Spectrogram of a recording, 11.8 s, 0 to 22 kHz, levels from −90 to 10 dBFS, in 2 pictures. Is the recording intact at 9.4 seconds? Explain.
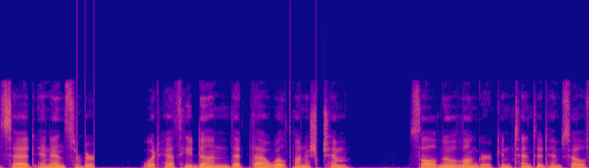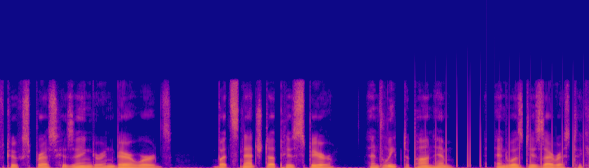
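Yes, at 9.4 seconds the speech plays through intact, with no dropout, click, distortion or other fault at that point.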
